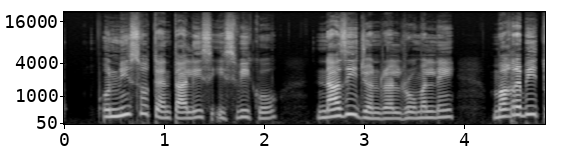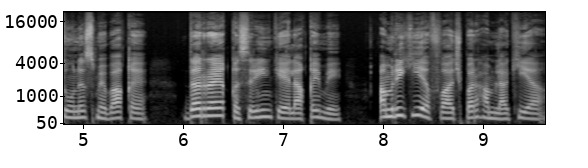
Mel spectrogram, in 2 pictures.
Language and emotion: Urdu, neutral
